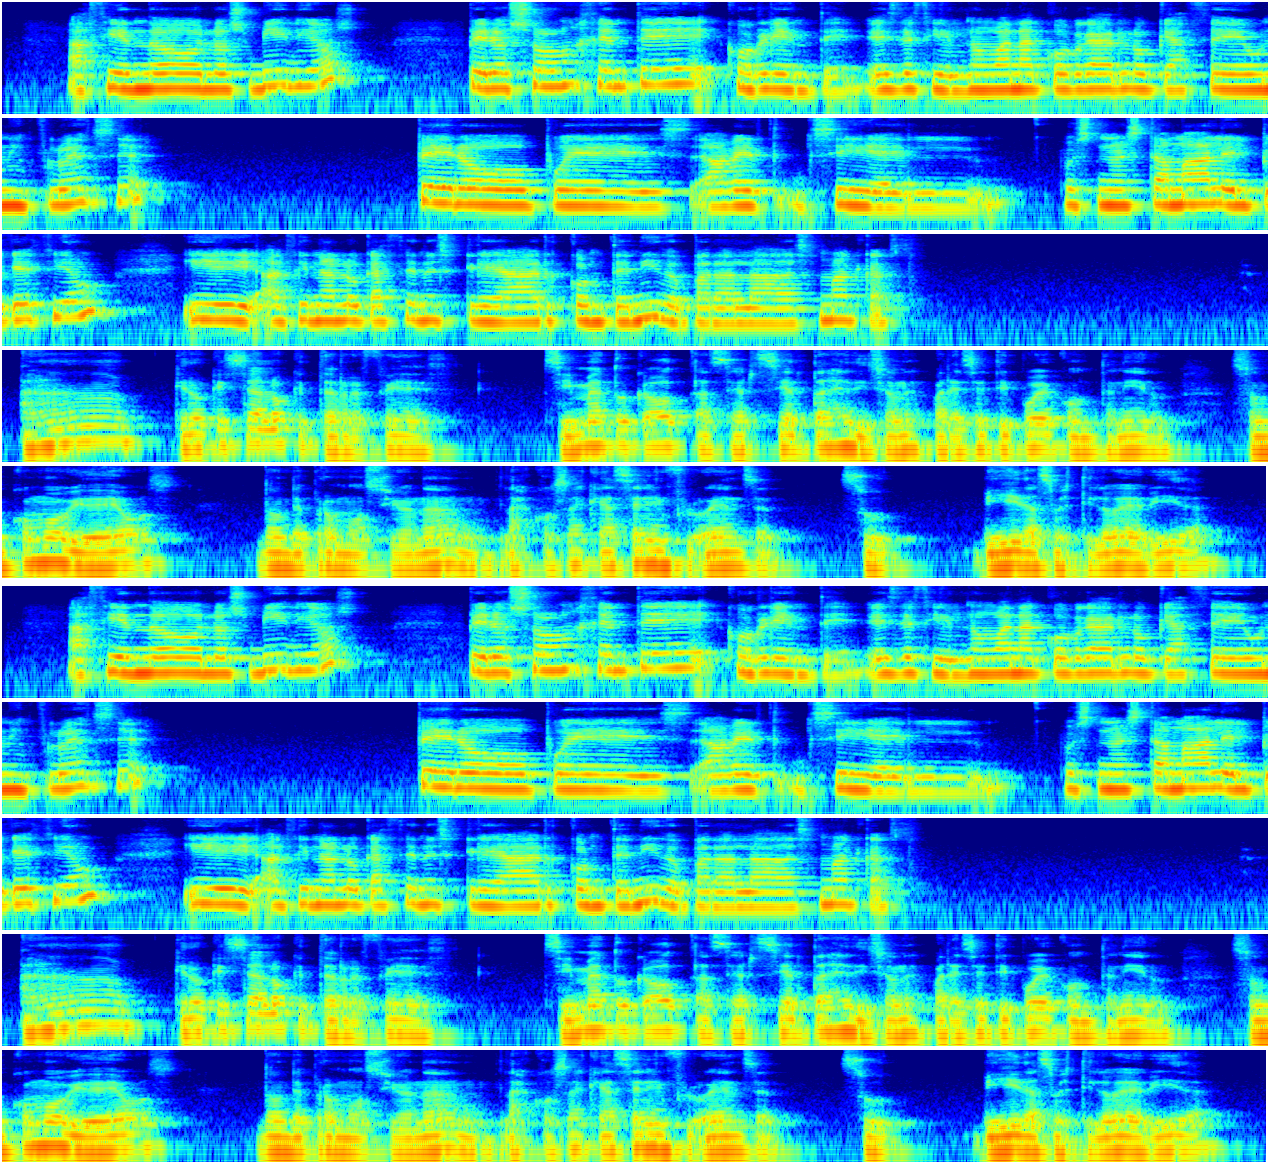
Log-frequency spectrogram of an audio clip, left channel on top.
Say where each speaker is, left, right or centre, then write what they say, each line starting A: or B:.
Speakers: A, on the left (about 35°); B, on the right (about 20°).
A: haciendo los vídeos, pero son gente corriente, es decir, no van a cobrar lo que hace un influencer, pero pues a ver, sí, el, pues no está mal el precio y al final lo que hacen es crear contenido para las marcas.
B: Ah, creo que sea a lo que te refieres. Sí me ha tocado hacer ciertas ediciones para ese tipo de contenido. Son como videos donde promocionan las cosas que hace el influencer, su vida, su estilo de vida,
